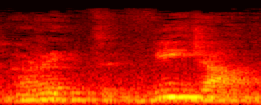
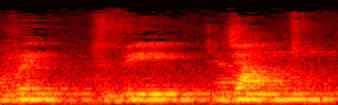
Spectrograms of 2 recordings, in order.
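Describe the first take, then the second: First: "ritvijam" slow and low, as one accented word, falling at the end. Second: "Ritvi jam" slow and soft, broken before jam; iambic rhythm. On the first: Teacher reciting the verse's last word, accented "ritvijam". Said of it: "this is the accent of the word". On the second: Teacher showing the last word doesn't fit, iambic "Ritvi jam". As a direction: split "Ritvi jam" into metrical feet, ignoring the word accent. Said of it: "if I read in iambic rhythm". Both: Shown as a demonstration.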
